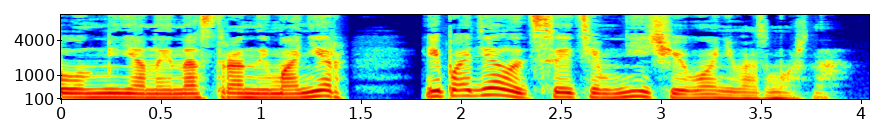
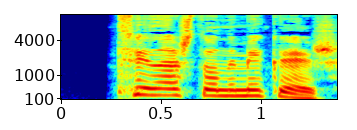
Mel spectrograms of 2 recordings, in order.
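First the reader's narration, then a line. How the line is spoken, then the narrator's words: Amused snort. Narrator (Russian): хмыкнул Олег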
